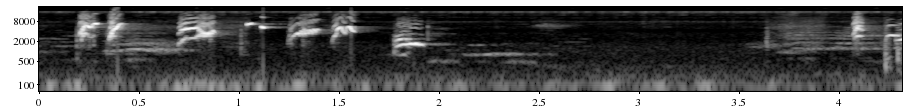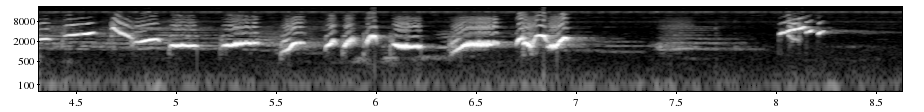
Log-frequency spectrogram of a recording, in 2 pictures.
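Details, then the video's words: Greater green leafbird in full song, rich with varied fill-in phrases, used as a lure to get other green leafbirds singing. Quick swooping whistles and chirps come in two bursts separated by a quiet pause, with sharp high notes between. "cucak ijo gacor full isian mewah sangat ampuh pancing c ijo lain agar ikutan rajin bunyi"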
